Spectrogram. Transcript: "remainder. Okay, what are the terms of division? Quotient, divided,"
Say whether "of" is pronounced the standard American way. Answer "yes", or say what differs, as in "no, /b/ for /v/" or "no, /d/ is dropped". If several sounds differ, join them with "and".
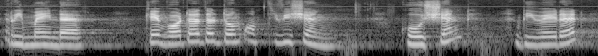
no, /p/ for /v/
